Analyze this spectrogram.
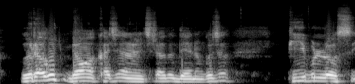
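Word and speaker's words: βίβλος: 비블로스 이렇게 해야 되지. 이게 비브로스 이거는 ABC가 안 된 사람이에요.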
